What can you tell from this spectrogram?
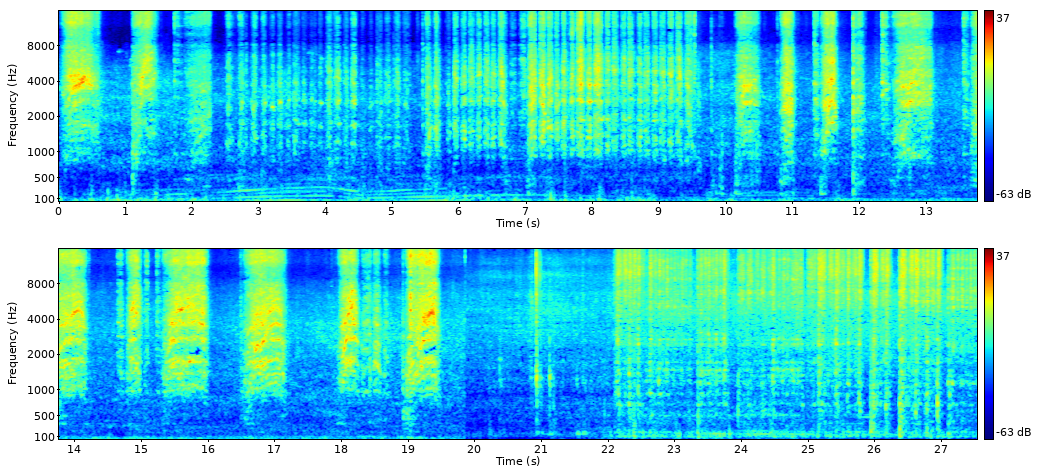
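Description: Hand scraper scraping softened gum and grime off a painted wooden dresser top, in repeated strokes that turn louder and more separate, about one a second, from about ten seconds in. A steadier hiss takes over in the last few seconds.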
